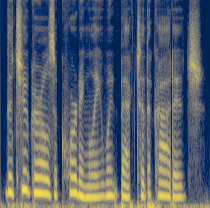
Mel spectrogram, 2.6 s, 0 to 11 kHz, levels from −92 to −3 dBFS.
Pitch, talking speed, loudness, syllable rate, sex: 205 Hz, 205 wpm, -15 LUFS, 5.8 syllables/s, female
